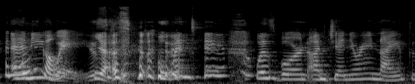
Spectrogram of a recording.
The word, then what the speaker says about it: Puente: Oh, Puente. – Puente.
